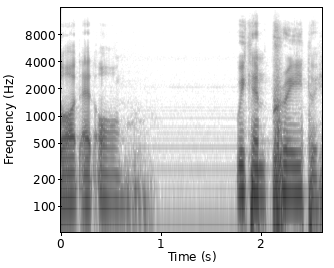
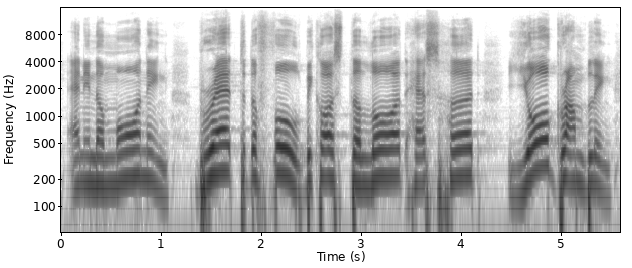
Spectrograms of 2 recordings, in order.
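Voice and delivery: high, loud, forceful scripture read; preaching at full force, raised voice; preaching Moses' words; 5 semitones higher, 4 dB louder than usual. Acted. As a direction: proclaim it like Moses pleading with the crowd.

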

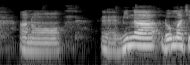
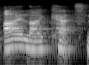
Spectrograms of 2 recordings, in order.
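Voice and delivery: slow model answer; much slower than usual. Shown as a demonstration. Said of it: "で、答え方はね、".

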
